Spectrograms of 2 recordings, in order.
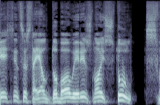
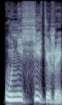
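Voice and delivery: higher-pitched, insistent command; impatient order; 8 semitones higher than usual. A narrator's reading. Husband ordering servants to carry the woman out, impatient. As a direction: press the order on them urgently.

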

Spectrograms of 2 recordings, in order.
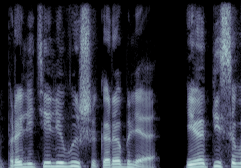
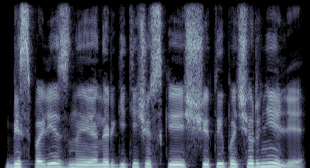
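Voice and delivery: ordinary delivery

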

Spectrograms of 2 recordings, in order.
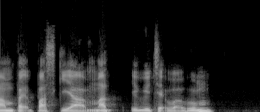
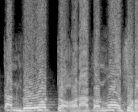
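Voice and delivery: very high, loud comeback, laughing; cheeky shouted retort; 14 semitones higher, 11 dB louder than usual. Acted. Umar mocking the angels with a shrill laughing yell. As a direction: crow it back, laughing.

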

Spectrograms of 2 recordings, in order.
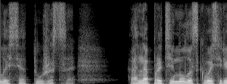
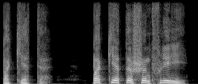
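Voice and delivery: raised call, higher at the end; 8 semitones higher, 3 dB louder than usual. A narrator's reading. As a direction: call the name through the window. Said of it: "окликнула затворницу".

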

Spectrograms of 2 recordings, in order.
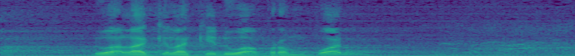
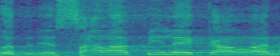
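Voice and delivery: mock shout; 6 semitones higher than usual. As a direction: shout the complaint like a wronged drum. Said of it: "dia teriak-teriak".

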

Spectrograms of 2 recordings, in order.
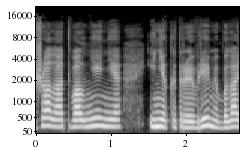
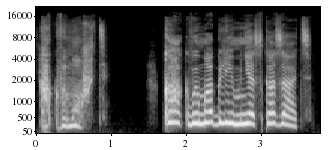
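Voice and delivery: anguished cry; 8 semitones higher, 4 dB louder than usual. A narrator's reading. She cries out in anguish.

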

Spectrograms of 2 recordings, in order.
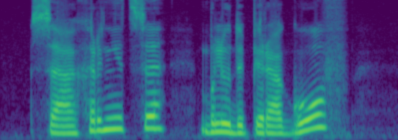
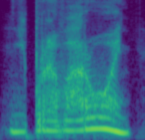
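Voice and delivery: unvoiced confidential whisper; 3 semitones higher than usual. A narrator's reading. Heroine slipping Victor a warning, whispered. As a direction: whisper a quick private warning. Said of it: "шепнула я Виктору".

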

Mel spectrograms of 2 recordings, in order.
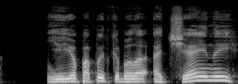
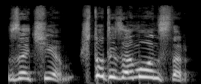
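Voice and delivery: very high, impassioned exclamation; crying out; 13 semitones higher, slower than usual. A narrator's reading. Captive asks the monster why, crying out. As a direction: cry out, voice tearing from the chest. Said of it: "воскликнула Яна".

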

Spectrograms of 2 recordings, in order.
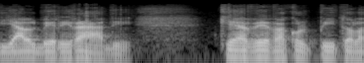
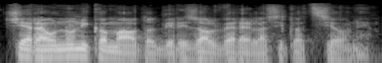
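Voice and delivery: ordinary delivery

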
